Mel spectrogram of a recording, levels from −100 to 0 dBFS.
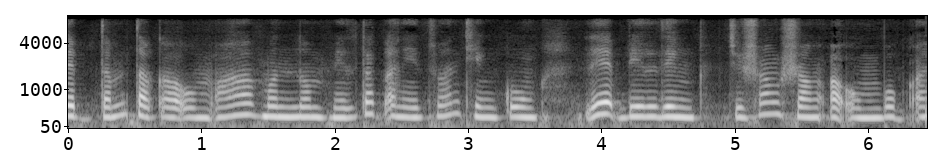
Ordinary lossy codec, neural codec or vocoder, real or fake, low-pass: AAC, 48 kbps; codec, 24 kHz, 1.2 kbps, DualCodec; fake; 7.2 kHz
